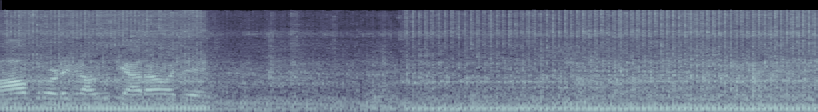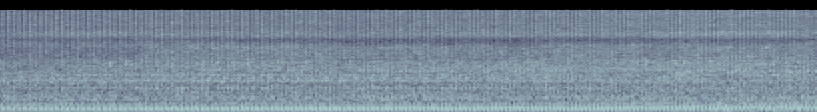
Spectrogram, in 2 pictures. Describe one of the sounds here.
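Tyres rumble and crunch over a rough dirt road.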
